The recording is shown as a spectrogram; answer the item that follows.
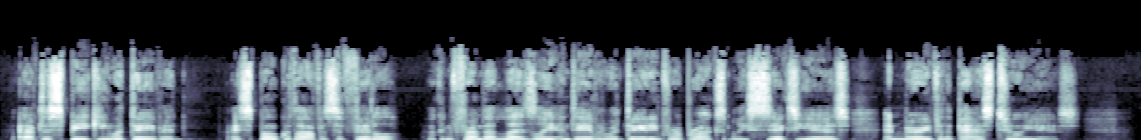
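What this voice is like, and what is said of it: Exaggerated movie-cop Philly/Boston accent. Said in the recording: “I'm loving this accent, but what is it? Is this like a Philly accent or Boston or some kind of mix of the two? ... a collage of every cliche movie I've seen of that cop, and he's from all of those regions, just sort of in one”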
